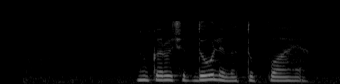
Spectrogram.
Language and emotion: Russian, angry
